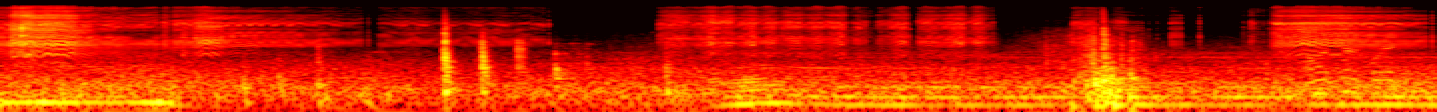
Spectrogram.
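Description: A boat motor hums steadily at low speed; the hum drops away for a few seconds in the middle and comes back. Over it are wind and water noise and a few sharp clicks from the baitcasting reel as the baited line is worked.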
